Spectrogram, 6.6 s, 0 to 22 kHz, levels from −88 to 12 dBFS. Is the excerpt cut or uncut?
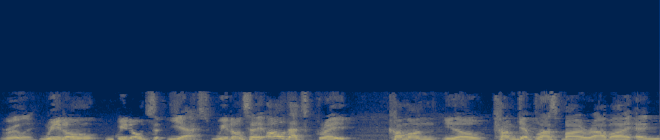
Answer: cut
